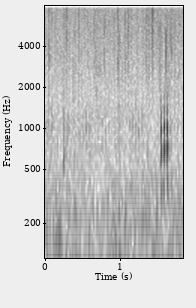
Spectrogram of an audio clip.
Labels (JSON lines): {"label": "biophony, damselfish", "recorder": "SoundTrap 500"}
